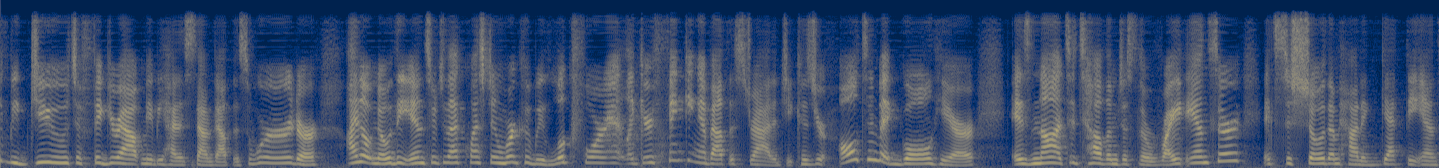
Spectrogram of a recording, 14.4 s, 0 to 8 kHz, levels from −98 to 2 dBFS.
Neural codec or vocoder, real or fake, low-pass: codec, 16 kHz, about 1 kbps, DyCAST, with the encoder's durations; fake; 7.2 kHz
